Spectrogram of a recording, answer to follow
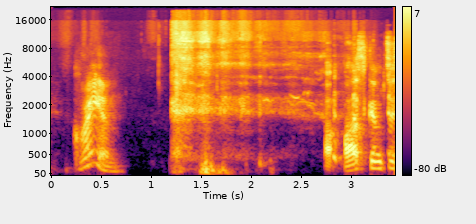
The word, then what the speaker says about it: Graham: You said Graham, as in what you measure. And how do you say it? Graham.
